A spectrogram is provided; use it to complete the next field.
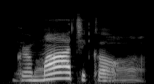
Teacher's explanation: the stress must be on the second syllable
